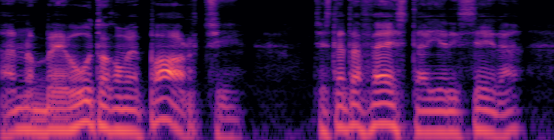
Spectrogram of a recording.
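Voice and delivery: ordinary delivery

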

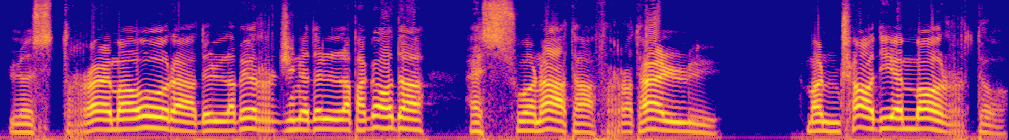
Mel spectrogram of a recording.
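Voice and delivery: thundering, booming voice ringing out. Narrator reads the stranglers' chief shouting to the men in the temple, thundering voice. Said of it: "gridò con voce tonante".

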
